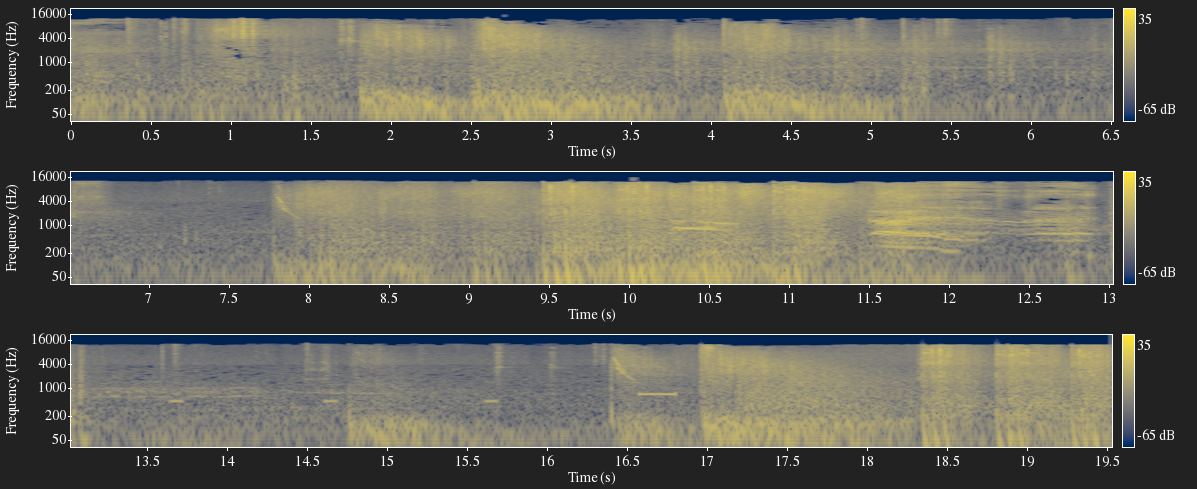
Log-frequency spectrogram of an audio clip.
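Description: Rapid gunfire from a video game bursts again and again.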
